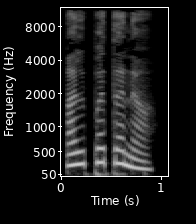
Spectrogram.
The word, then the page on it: ಅಲ್ಪತನು: alpatanu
